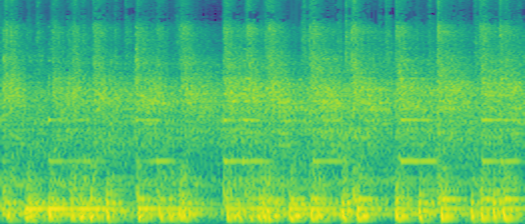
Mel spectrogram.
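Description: Lion dance ensemble of drum, cymbals and gong playing a steady, driving rhythm of strokes, with the cymbals and gong ringing on between hits.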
